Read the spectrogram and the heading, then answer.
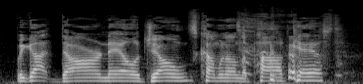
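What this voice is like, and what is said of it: Put-on Southern accent. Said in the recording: “your best Darnell Jones in a Southern accent? ... Ugh. Bad enough for me to lay hands on you”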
